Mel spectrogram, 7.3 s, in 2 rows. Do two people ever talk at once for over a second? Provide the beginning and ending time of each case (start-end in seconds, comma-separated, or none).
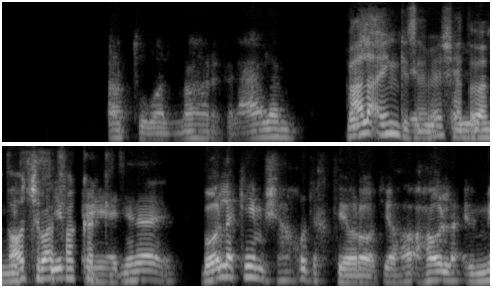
2.6-4.6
